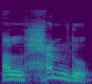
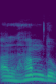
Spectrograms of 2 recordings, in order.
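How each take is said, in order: First: The h is pressed from the middle of the throat. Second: The h is a plain light breath. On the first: The speaker calls it right. "এখানে আল হামদু বলবেন" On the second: The speaker calls it wrong. "কখনোই মনের ভুলেও আল হামদু বলবেন না"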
